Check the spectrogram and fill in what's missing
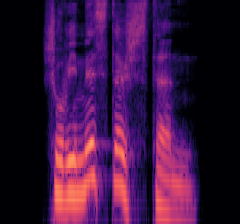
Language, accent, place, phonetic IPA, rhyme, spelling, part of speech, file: German, Germany, Berlin, [ʃoviˈnɪstɪʃstn̩], -ɪstɪʃstn̩, chauvinistischsten, adjective, De-chauvinistischsten.ogg
- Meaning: 1. superlative degree of chauvinistisch 2. inflection of chauvinistisch: strong genitive masculine/neuter singular superlative degree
